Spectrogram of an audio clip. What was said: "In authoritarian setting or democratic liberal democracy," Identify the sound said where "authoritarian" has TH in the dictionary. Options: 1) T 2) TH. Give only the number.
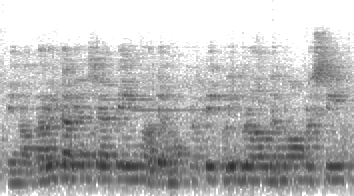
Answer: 1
